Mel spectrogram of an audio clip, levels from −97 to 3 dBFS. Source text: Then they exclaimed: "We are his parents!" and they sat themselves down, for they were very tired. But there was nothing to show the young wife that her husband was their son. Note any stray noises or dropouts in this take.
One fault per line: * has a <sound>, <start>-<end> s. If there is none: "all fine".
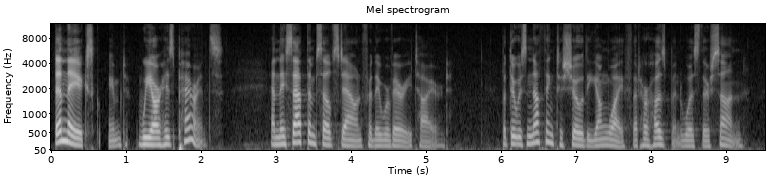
* has a dropout, 0.6-0.8 s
